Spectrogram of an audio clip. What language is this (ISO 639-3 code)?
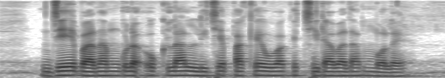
ben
